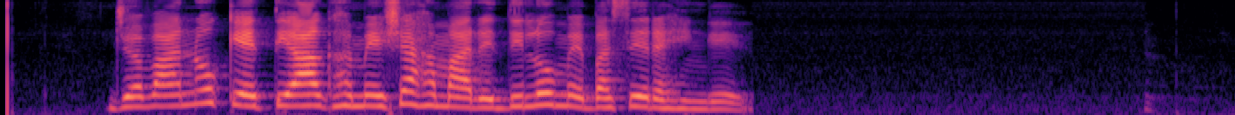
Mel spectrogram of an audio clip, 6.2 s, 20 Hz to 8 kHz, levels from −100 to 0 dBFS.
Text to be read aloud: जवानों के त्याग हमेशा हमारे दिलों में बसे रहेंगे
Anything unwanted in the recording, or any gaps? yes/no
no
